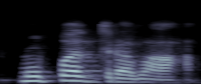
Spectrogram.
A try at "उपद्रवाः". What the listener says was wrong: I think நீங்க வந்து அந்த பான்னு சொன்னீங்க பா கிடையாது.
